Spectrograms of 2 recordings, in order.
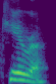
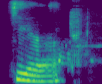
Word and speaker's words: Kiera: Am I saying that right, Kira? Am I pronouncing your name correctly? Kiera.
